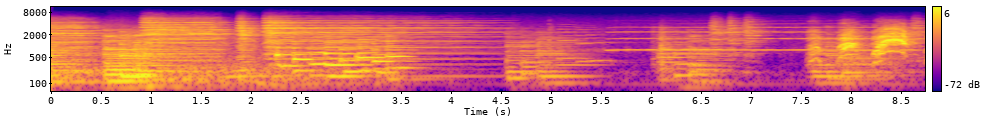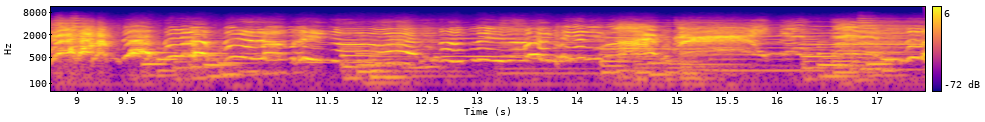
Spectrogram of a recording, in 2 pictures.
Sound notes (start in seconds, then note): 7.3 man screaming; 15.8 screaming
